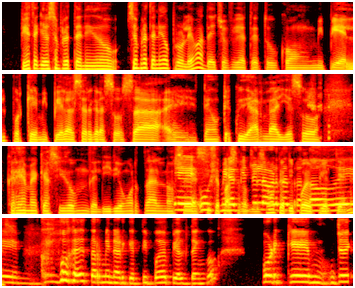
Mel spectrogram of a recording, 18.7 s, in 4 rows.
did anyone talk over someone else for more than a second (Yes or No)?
Yes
